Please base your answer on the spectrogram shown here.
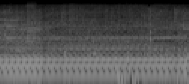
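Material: Nothing is struck.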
